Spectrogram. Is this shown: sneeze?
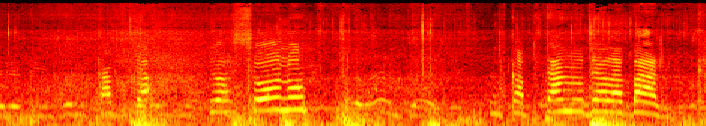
no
